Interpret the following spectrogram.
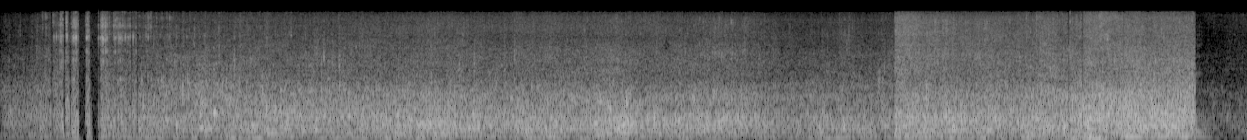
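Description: Small sea waves washing and lapping against shore rocks, a steady rush that turns louder and hissier for the last second and a half.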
